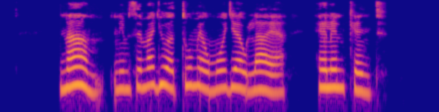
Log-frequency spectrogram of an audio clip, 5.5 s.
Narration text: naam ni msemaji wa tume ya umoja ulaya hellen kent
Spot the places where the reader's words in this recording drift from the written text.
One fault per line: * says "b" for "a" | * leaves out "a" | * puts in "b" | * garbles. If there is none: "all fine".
all fine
